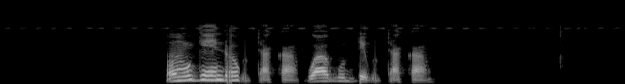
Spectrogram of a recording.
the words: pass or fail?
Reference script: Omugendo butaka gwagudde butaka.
pass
